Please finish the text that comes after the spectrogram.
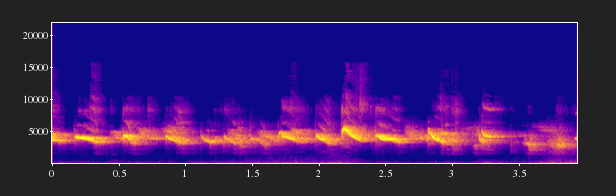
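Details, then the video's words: Mata puteh, the Oriental white-eye, delivering its 'tiong aw' song while being ramped up to form, 3 January 2022: dense, high, warbling chatter of quick chirps, loud and unbroken throughout. "Mata Puteh Dagger ramp up form buka tiong aw sing"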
